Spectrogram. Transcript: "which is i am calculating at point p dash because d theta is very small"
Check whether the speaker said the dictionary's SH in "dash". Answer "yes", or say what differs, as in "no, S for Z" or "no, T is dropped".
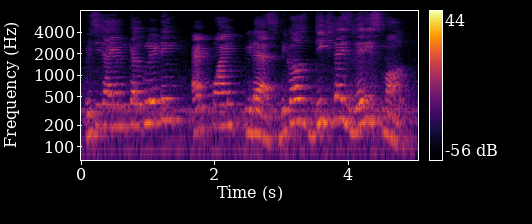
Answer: no, S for SH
